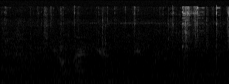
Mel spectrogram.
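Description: Near silence: faint outdoor background with a faint distant voice about halfway through, and a brief rustle near the end.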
